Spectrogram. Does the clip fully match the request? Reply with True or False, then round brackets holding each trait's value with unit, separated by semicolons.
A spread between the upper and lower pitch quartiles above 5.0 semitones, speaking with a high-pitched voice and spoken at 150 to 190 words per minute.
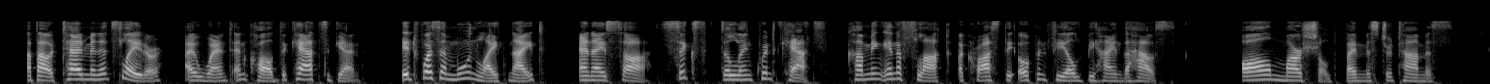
True (5.5 semitones; 200 Hz; 155 wpm)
